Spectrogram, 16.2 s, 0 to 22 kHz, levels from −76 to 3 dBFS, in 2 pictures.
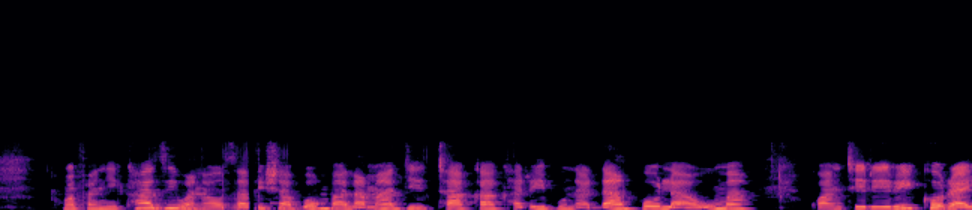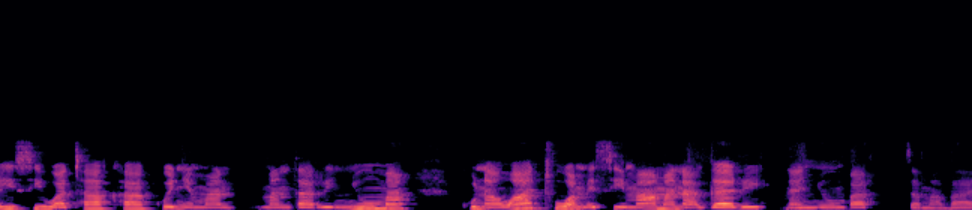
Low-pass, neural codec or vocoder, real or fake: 7.2 kHz; none; real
